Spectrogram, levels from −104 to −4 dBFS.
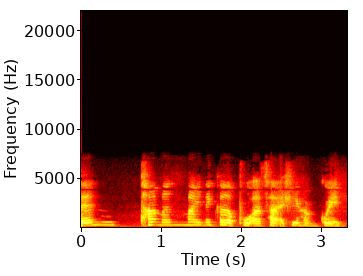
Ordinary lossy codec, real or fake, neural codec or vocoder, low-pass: none; real; none; none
